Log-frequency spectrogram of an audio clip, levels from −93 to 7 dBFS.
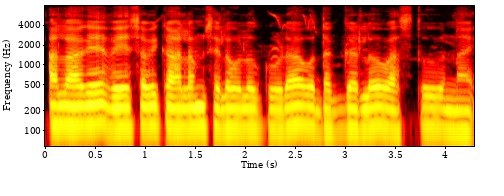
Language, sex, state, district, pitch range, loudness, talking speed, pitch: Telugu, male, Andhra Pradesh, Sri Satya Sai, 105-115 Hz, -18 LUFS, 110 wpm, 110 Hz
